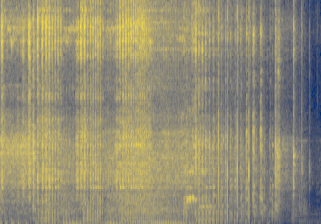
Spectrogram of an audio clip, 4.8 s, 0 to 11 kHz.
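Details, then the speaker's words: Honda Supra X 125 carbureted motorcycle, hard to start and sputters on throttle: engine catches and runs ragged with uneven gaps, then stumbles and dies; ignition and fuel line checked normal, carburetor main jet found detached. "Oke, tetap saja tidak akan berhasil, teman-teman. Ini sulit."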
